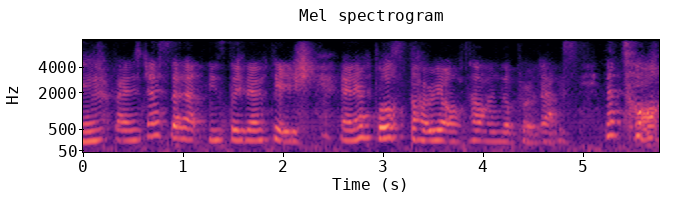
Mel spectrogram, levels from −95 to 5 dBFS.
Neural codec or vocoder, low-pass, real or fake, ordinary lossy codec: codec, 16 kHz, 2 kbps, FreqCodec, smaller model; none; fake; none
